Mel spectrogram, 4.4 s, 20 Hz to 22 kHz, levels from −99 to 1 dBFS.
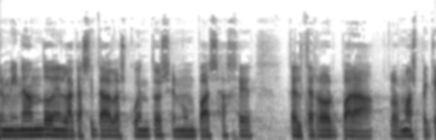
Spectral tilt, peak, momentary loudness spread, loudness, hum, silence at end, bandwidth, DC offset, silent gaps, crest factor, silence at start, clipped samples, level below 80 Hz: -6 dB/octave; 0 dBFS; 8 LU; -18 LUFS; none; 0 s; 13.5 kHz; under 0.1%; none; 16 dB; 0 s; under 0.1%; -50 dBFS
